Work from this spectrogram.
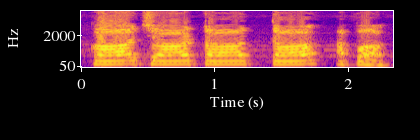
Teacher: ऐसा वर्ण जिसके उच्चारण में कम हवा निकले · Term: अल्पप्राण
